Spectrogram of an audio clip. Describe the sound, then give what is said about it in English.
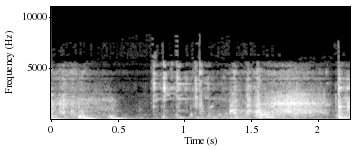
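Dishes clink as a table is cleared after a meal: a few light, scattered taps and clatters of crockery at a low level, with short pauses between them. “I'd best clear the table.”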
